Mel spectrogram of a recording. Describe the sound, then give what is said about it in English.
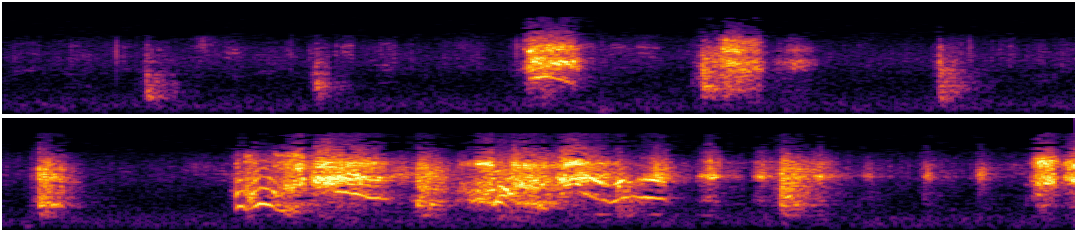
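A voice lets out a string of short, shrill cries, building into a longer, louder stretch of frantic screaming and wailing before a few final yelps. “Please, don't scream.”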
